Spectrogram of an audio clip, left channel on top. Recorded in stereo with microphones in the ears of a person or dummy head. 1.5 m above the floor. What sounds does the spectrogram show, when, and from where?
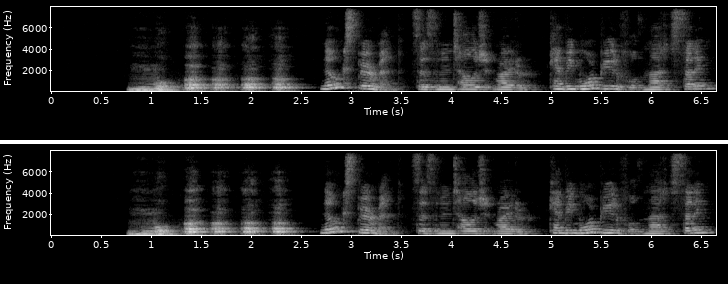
0.8 s laughter: 55° right (ahead or behind), 1.7 m; by 2.4 s 50° right (ahead or behind), 1.3 m
2.7 s a woman speaking: 35° right (ahead or behind), 0.9 m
